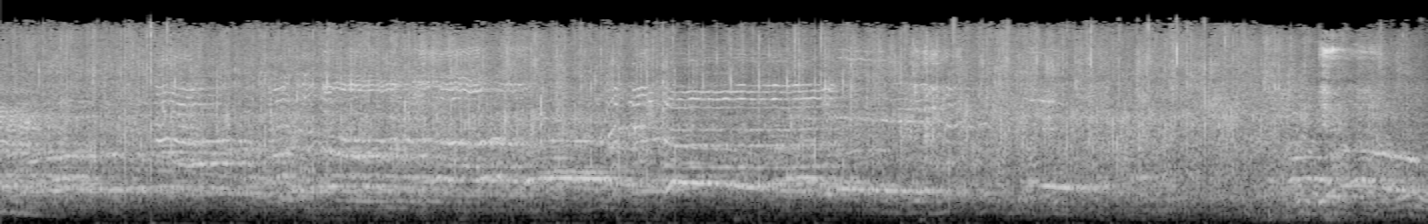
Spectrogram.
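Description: Young women sing together through loudspeakers.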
